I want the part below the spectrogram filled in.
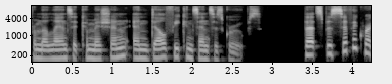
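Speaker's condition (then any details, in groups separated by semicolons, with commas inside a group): No condition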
